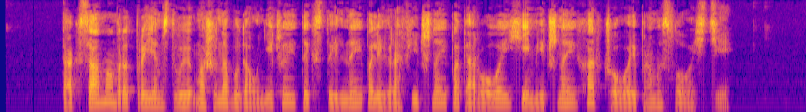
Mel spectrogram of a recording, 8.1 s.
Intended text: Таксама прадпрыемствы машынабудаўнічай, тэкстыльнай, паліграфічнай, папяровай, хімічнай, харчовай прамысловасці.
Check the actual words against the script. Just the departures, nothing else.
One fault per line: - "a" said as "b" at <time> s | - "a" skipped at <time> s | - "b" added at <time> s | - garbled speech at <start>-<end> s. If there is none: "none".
none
